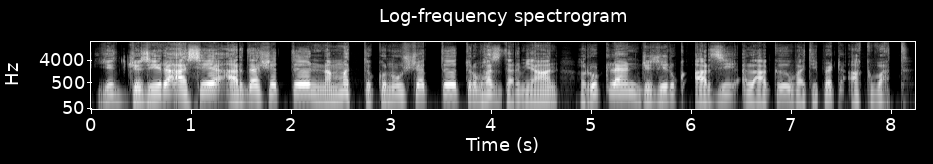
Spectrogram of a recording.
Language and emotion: Kashmiri, neutral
